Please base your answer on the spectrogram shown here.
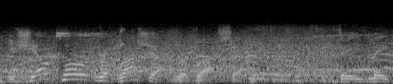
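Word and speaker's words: Željko Rebrača: That's pronounced Željko Rabraša.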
